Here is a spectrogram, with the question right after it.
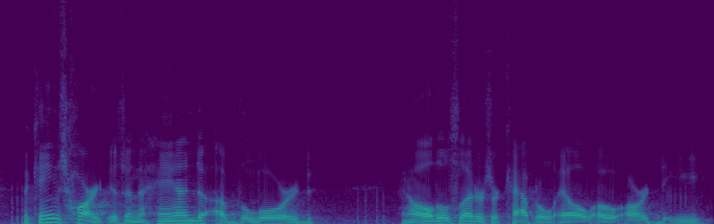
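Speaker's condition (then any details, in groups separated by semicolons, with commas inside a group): Cleft lip and palate; called hair lip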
